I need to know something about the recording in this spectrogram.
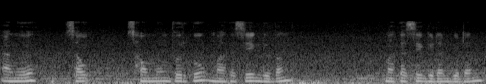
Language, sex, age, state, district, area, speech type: Bodo, male, 18-30, Assam, Chirang, urban, spontaneous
